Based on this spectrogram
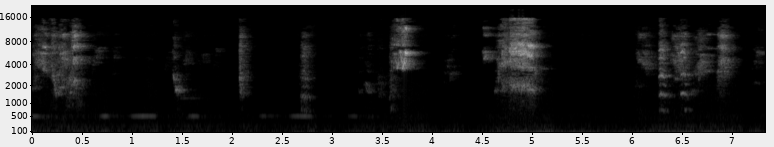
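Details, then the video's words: Two pet lovebirds calling: scattered harsh, raspy chirps and short shrill bursts at irregular intervals, separated by quiet gaps, with a faint steady low hum behind. "CİCİKUŞ SESİ----Cennet Papağanı"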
